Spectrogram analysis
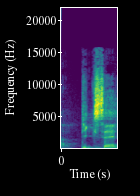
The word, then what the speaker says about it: Pix31: Et je vous invite à aller jeter un coup d'œil à Pixel. Ça s'écrit Pix31 si vous cherchez.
